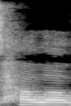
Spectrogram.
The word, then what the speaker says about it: Hela: If you are going to try and pronounce it, it's Hela, like Hela cool, rather than Hela, like Hela or Hela or anything like that.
